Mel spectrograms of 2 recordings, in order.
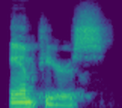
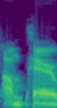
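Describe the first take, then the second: First: The word is said with an American pronunciation. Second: The word is said with a French pronunciation. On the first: "in America ... we say amperes" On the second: "don't give the French pronunciation. We don't say ampere"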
